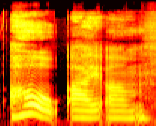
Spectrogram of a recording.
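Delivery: flustered, halting mumble; mumbling. A narrator's reading. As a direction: trail off awkwardly. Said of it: "Ken mumbles".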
